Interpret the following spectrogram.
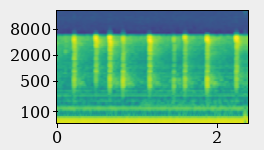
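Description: Chalk tapping against a chalkboard while characters are written: a quick run of short, irregular taps, over a steady low electrical hum.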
